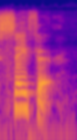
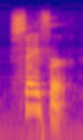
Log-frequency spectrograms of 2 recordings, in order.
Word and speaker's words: sefer: The word for book, sefer, sefer. All right, notice that it's got the accent on the first syllable, and then also notice that it's got a segol under the second letter.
